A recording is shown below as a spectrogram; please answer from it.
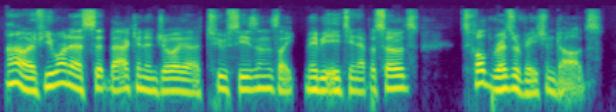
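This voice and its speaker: A man's voice: mid-range voice, normal speed, vocal fry, darkish tone, no room sound, clean studio sound. A man hosting a podcast, chatting casually in a joking, rambling way and swearing freely. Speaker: podcast host. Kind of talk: casual, bantering podcast chat.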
